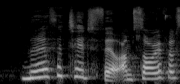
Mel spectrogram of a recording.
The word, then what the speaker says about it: Merthyr Tydfil: Merthyr Tydfil. Merthyr Tydfil.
